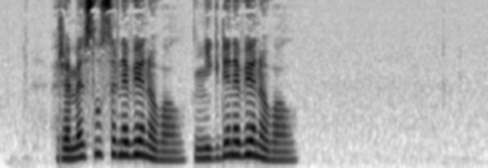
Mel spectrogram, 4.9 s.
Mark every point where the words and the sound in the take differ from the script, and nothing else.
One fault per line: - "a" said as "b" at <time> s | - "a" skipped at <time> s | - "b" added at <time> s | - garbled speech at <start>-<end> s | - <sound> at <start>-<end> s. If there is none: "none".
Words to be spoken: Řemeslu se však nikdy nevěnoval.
- "však" said as "nevěnoval" at 1.2 s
